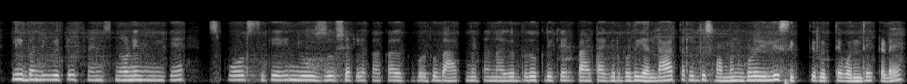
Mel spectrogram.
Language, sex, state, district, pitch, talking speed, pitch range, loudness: Kannada, female, Karnataka, Bijapur, 185 Hz, 75 wpm, 175-205 Hz, -18 LUFS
